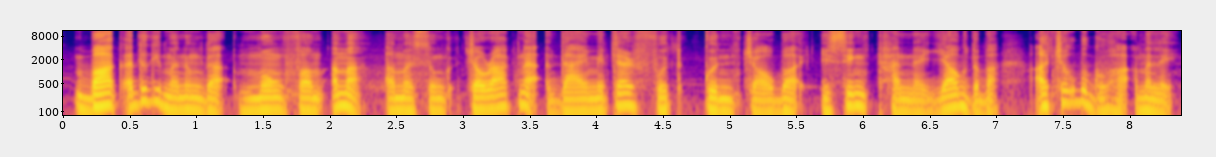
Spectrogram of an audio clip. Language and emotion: Manipuri, neutral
